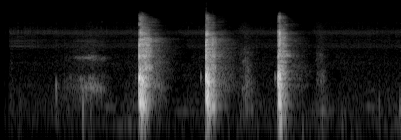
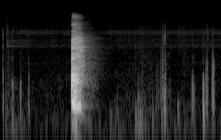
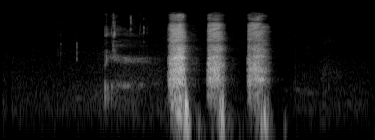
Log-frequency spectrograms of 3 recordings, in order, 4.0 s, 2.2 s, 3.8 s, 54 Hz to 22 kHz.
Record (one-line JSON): {"three_cough_length": "4.0 s", "three_cough_amplitude": 32443, "three_cough_signal_mean_std_ratio": 0.19, "cough_length": "2.2 s", "cough_amplitude": 22277, "cough_signal_mean_std_ratio": 0.18, "exhalation_length": "3.8 s", "exhalation_amplitude": 11610, "exhalation_signal_mean_std_ratio": 0.29, "survey_phase": "beta (2021-08-13 to 2022-03-07)", "age": "18-44", "gender": "Female", "wearing_mask": "No", "symptom_none": true, "smoker_status": "Never smoked", "respiratory_condition_asthma": true, "respiratory_condition_other": false, "recruitment_source": "REACT", "submission_delay": "1 day", "covid_test_result": "Negative", "covid_test_method": "RT-qPCR", "influenza_a_test_result": "Negative", "influenza_b_test_result": "Negative"}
